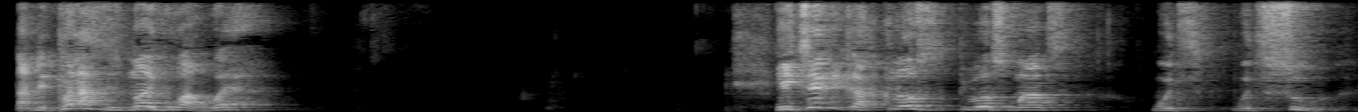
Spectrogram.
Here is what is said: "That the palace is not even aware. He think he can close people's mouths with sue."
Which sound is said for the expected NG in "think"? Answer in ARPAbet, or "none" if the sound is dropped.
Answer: none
